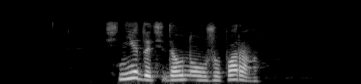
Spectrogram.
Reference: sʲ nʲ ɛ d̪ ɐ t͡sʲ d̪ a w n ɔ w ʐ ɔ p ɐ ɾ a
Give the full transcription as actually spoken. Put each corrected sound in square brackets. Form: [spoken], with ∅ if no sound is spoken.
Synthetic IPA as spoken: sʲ nʲ ɛ d̪ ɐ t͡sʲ d̪ a w n ɔ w ʐ ɔ p [a] ɾ a

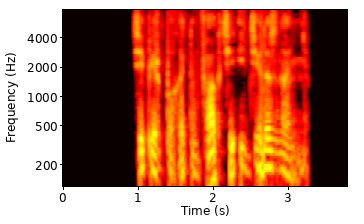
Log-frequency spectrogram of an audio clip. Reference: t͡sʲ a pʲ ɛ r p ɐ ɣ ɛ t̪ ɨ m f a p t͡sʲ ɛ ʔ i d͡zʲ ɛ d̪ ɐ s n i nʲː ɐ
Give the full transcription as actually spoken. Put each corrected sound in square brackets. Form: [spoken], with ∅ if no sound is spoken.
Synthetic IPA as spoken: t͡sʲ a pʲ ɛ r p ɐ ɣ ɛ t̪ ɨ m f a [k] t͡sʲ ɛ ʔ i d͡zʲ ɛ d̪ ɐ [z] n [a] nʲː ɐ

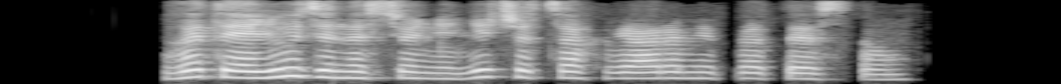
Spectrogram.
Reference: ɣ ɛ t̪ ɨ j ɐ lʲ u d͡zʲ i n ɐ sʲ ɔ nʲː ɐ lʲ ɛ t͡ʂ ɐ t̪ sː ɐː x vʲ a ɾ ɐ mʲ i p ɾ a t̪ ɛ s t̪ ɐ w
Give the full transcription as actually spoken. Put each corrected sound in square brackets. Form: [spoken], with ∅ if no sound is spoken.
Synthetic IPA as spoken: ɣ ɛ t̪ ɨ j ɐ lʲ u d͡zʲ i n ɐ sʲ ɔ nʲː ɐ lʲ [i] t͡ʂ ɐ t̪ sː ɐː x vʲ a ɾ ɐ mʲ i p ɾ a t̪ ɛ s t̪ ɐ w

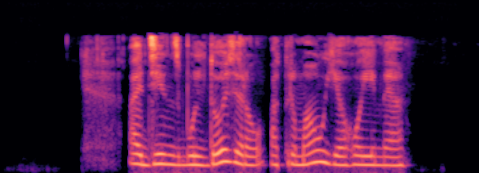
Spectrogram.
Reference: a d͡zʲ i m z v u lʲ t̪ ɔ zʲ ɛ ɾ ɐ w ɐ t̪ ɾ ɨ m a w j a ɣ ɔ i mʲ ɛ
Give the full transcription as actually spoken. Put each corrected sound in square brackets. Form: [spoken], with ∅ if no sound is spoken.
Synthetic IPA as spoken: a d͡zʲ i [n] z [b] u lʲ [d̪] ɔ zʲ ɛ ɾ ɐ w ɐ t̪ ɾ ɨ m a w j a ɣ ɔ i mʲ [a]

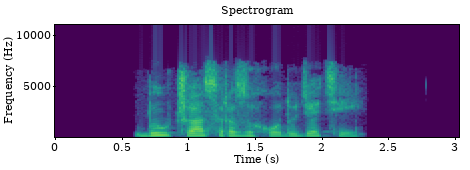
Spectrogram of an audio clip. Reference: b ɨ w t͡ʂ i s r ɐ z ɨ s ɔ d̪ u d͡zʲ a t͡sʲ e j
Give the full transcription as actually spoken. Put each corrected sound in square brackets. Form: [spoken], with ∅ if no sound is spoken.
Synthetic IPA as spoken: b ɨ w t͡ʂ [a] s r ɐ z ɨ [x] ɔ d̪ u d͡zʲ a t͡sʲ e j

